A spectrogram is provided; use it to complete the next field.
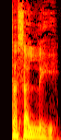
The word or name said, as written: तसल्ली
